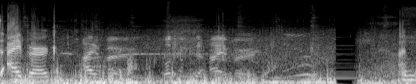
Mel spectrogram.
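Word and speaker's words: IJburg: It's Eiberg.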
